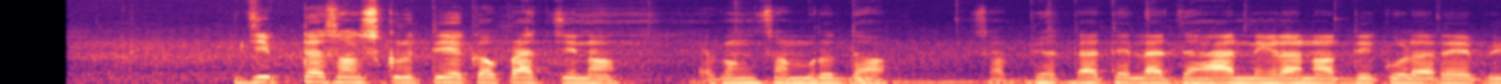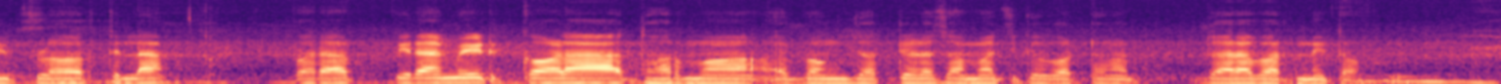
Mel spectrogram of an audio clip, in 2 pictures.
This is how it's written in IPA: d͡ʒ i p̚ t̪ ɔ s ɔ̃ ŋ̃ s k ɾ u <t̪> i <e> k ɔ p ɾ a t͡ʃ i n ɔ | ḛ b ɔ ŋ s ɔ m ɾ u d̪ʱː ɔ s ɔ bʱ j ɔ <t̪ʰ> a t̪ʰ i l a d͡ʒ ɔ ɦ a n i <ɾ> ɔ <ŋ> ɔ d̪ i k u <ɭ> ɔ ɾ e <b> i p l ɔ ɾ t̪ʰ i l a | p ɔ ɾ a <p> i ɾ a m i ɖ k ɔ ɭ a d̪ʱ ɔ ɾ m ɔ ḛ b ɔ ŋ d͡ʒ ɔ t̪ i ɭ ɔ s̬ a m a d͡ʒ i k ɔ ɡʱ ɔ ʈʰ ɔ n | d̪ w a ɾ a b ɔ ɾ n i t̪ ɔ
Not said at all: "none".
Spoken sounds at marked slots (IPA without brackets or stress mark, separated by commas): t̪, e, t̪, ɭ, n, ɭ, b, p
